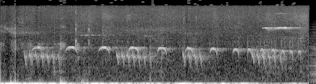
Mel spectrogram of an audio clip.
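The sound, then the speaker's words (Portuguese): A plain antvireo (choquinha-lisa) sings a series of quick, repeated whistled notes in several short bursts, clear over a faint background hiss with no voices. Recorded by an ornithologist in a study of forest cover and bird communities. “Também tem o arapaçu de garganta branca. E a choquinha lisa.”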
